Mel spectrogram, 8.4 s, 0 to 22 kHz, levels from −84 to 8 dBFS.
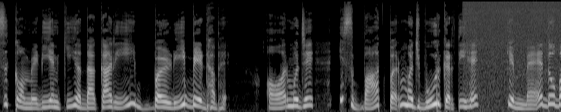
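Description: At 6.94 s, just after "اس بات پر مجبور", the speech drops to low bit depth with dither. This lasts until the clip ends at about 8.4 s. The audio is resolved with only 6 bits. Random dither is added before each sample is rounded. The rounding error then spreads out as steady white noise rather than distortion. It sits roughly 15 dB below the speech. The result is a constant, even hiss under the voice, with no grit or crackle.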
